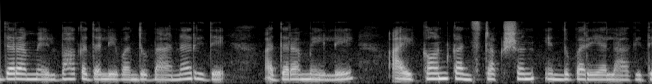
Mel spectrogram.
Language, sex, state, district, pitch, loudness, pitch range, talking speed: Kannada, female, Karnataka, Bidar, 235 Hz, -17 LUFS, 230-250 Hz, 100 wpm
